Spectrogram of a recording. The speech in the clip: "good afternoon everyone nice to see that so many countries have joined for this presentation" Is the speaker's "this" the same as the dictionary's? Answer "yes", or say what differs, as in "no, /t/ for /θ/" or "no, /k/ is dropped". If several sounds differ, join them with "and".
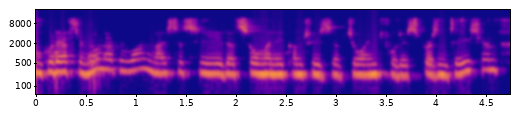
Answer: yes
